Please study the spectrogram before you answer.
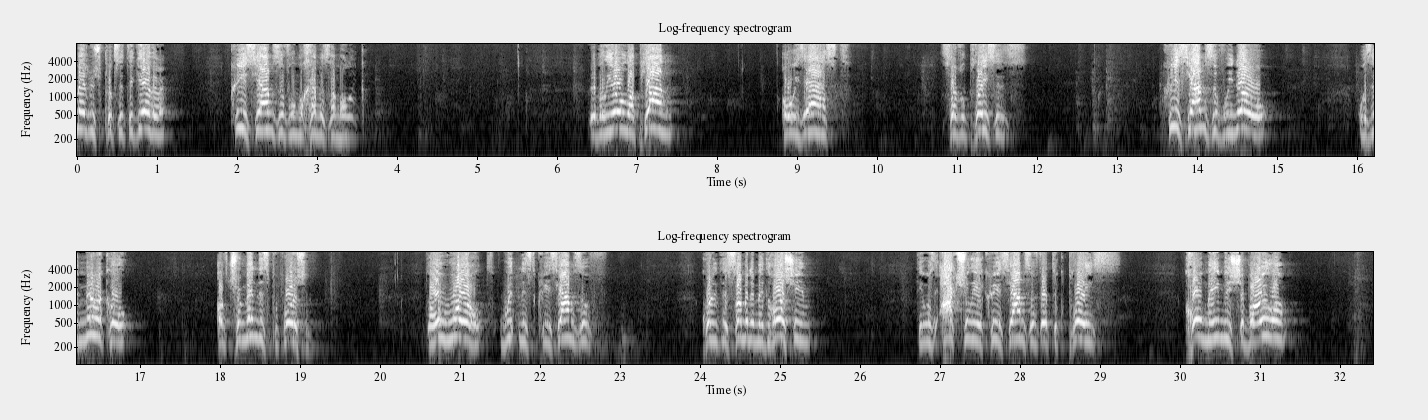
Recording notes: Shiur recorded in Yeshivas Ohr Reuven, Monsey NY.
